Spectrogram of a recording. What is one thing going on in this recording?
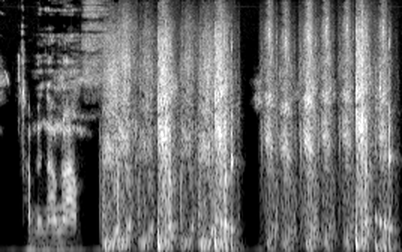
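Quick crunchy chewing sounds repeat over and over.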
